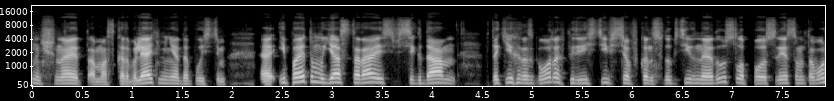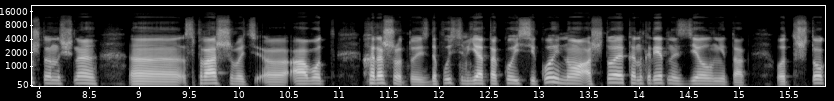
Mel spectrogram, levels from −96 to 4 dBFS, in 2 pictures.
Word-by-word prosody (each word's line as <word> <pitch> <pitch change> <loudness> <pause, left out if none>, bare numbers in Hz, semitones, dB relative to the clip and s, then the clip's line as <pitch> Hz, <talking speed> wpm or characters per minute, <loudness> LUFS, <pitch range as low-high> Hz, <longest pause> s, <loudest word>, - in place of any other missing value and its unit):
начинает, 155 -3 +1
там 120 - -3
оскорблять 135 +10 +5
меня, 160 -3 -3
допустим. 135 -4 -8 0.3
Э, 130 +1 +6
и 195 - -3
поэтому 230 +1 +3
я 210 +2 +6
стараюсь 200 0 +3
всегда 170 +3 +2
в 175 -3 -15
таких 195 +4 -2
разговорах 185 +5 -3
перевести 180 +3 -6
всё 175 +1 -4
в - - -19
конструктивное 165 +1 -2
русло 200 -1 -5
посредством 165 +1 -3
того, 165 +7 -3
что 170 - -6
я - - -1
начинаю, 160 0 -1 0.3
э, 125 -2 +2
спрашивать: 165 -7 +1
"Э, - - -14 0.3
а 140 0 +5
вот 145 -1 -2 0.4
хорошо, 175 0 +2
то 120 - -8
есть, 110 -2 -6
допустим, 155 +2 -7
я 155 +2 +5
такой-сякой, 155 - -2
но 155 -4 +2
а - - +3
что 195 +1 -1
я 190 - +5
конкретно 165 -2 -1
сделал 140 +1 -2
не 130 -2 -8
так? 105 -1 -5 0.3
Вот 125 - -4
что 175 0 -1
165 Hz, 170 wpm, -22 LUFS, 140-180 Hz, 0.4 s, Э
